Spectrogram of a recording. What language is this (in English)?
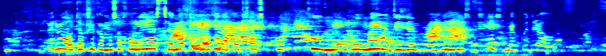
Georgian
